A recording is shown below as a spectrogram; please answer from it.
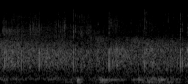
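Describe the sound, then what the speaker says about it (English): A conference audience at an energy and climate forum in Vienna applauds, soft, distant, steady clapping from a seated room, with a faint voice murmuring beneath. "And a round of applause for her as she makes her way to her seat."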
